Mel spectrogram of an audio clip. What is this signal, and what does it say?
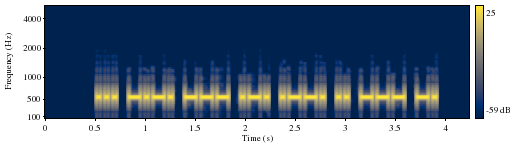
Morse code, heard as a keyed tone, about 30 wpm, 550 Hz. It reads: SCORPION
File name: Ultimate Word List / 30WPM Ultimate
